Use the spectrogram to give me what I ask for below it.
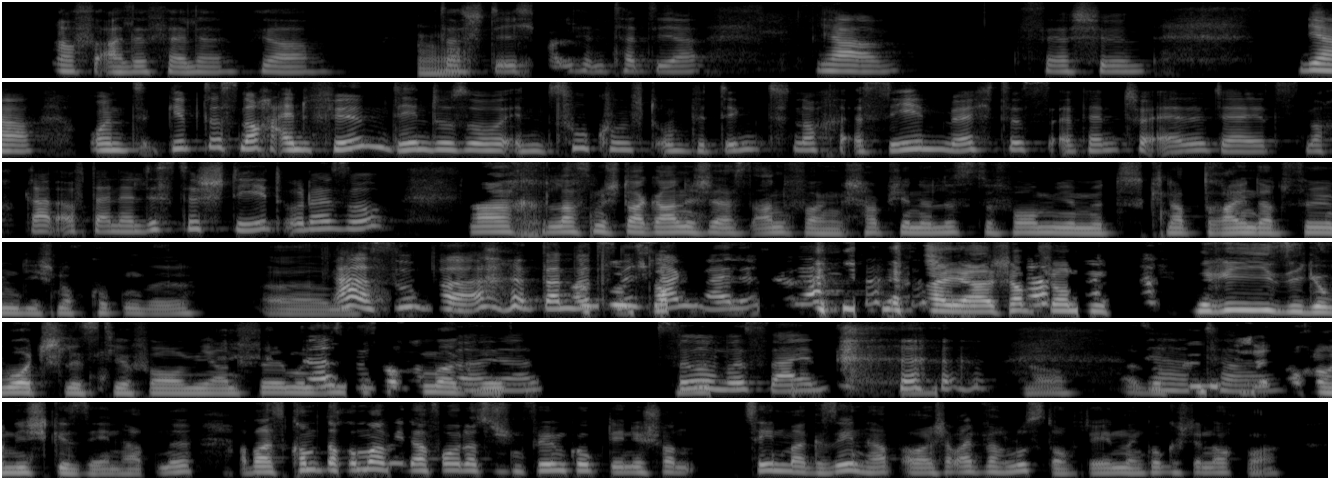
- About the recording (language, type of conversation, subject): German, podcast, Welcher Film hat dich besonders bewegt?
- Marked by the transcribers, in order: other background noise; chuckle; giggle; laugh; distorted speech; unintelligible speech; giggle; unintelligible speech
